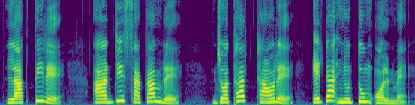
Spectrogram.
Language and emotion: Santali, neutral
